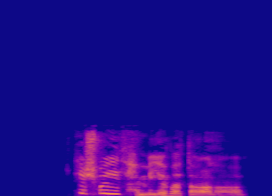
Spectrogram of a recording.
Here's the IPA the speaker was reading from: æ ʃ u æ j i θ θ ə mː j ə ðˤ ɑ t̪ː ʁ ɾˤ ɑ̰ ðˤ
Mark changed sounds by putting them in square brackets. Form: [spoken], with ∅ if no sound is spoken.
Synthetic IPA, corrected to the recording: æ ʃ u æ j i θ [ħ] ə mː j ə ðˤ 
